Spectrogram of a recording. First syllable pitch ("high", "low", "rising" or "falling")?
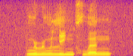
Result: falling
